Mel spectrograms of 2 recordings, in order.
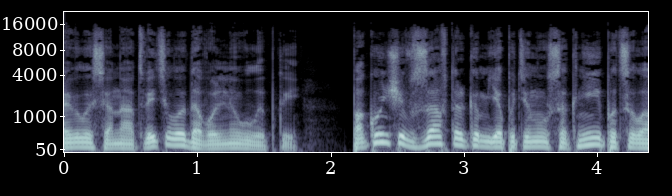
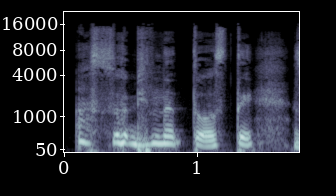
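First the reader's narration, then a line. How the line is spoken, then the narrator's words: Laughing. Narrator (Russian): засмеялась Ольга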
